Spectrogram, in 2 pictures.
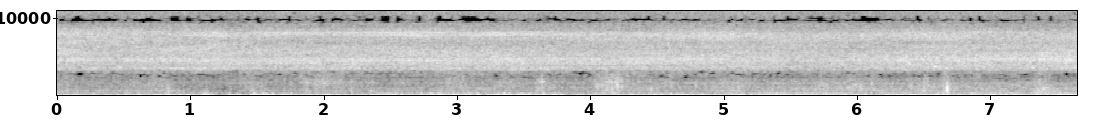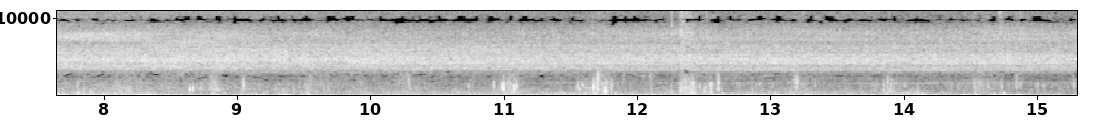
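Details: Loud cicada chorus around Asan's Sinjeongho lotus fields: an unbroken high, hissing buzz holding steady throughout, with walking footsteps, scattered clicks and low rumble beneath it.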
